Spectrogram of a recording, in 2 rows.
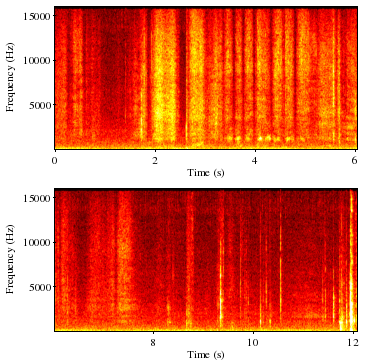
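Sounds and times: hands rubbing fabric on cardboard: 0:01.6 - 0:06.2.

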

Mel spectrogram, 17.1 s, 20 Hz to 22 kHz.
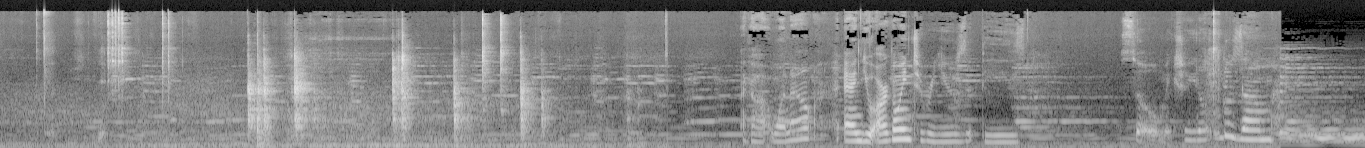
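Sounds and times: background music: 0:00.5 - 0:17.0
socket wrench clinking on metal: 0:01.2 - 0:02.2, 0:04.9 - 0:06.9.

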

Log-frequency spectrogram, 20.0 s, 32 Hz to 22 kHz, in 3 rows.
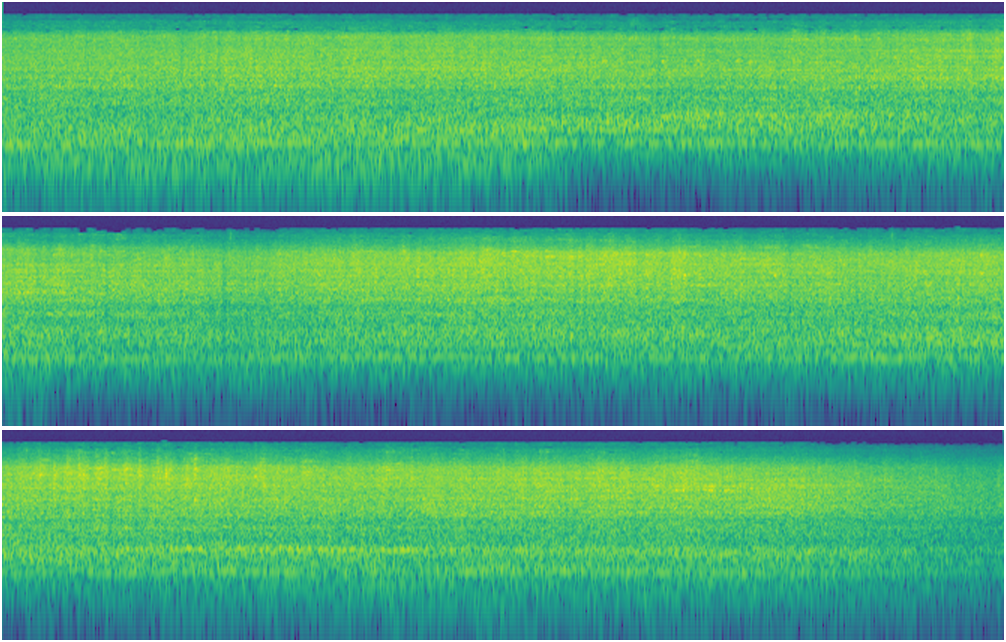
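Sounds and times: freight train rolling past: 0:00.0 - 0:20.0.

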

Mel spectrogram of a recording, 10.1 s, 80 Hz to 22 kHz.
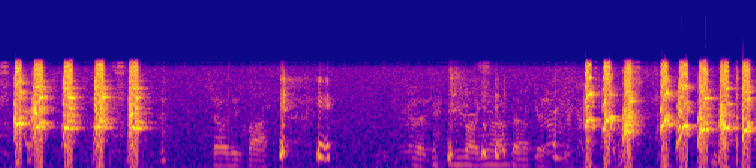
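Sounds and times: puppy barking: 0:00.2 - 0:02.2, 0:07.8 - 0:10.0.

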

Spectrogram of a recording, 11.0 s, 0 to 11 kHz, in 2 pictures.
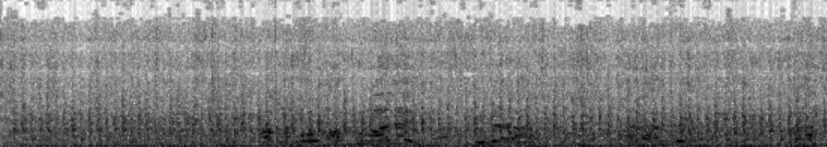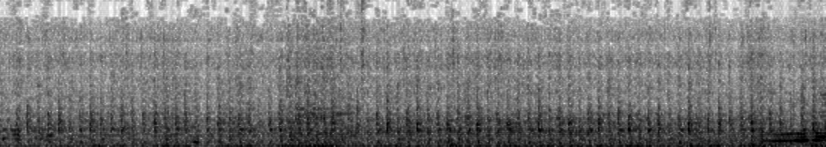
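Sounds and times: tractor diesel engine running: 0:00.0 - 0:11.0.

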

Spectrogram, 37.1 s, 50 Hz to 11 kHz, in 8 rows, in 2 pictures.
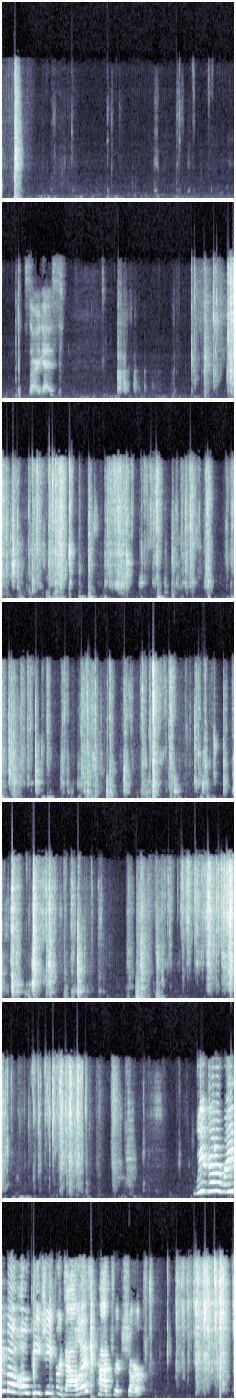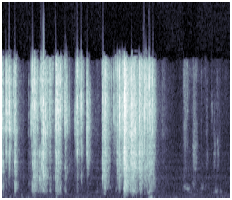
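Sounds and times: plastic wrapping crinkling and tearing: 0:08.4 - 0:20.6, 0:21.3 - 0:25.8, 0:30.7 - 0:35.6.

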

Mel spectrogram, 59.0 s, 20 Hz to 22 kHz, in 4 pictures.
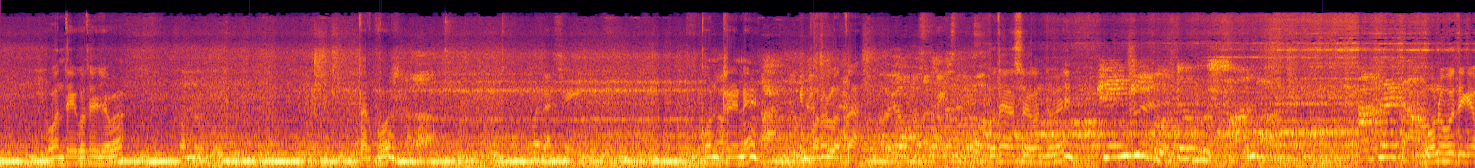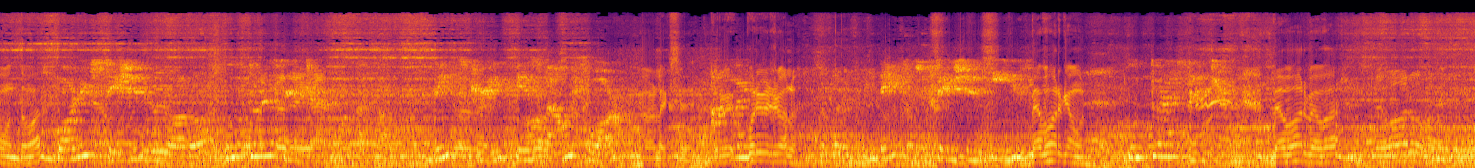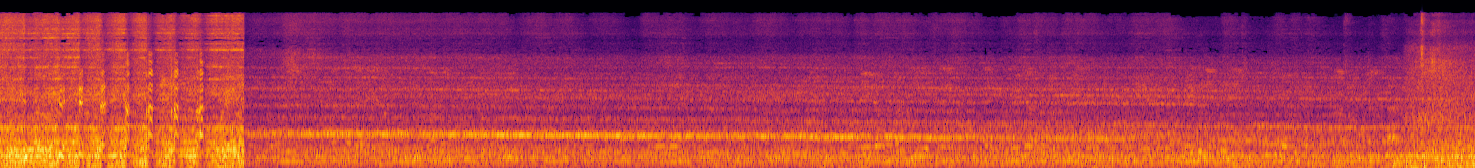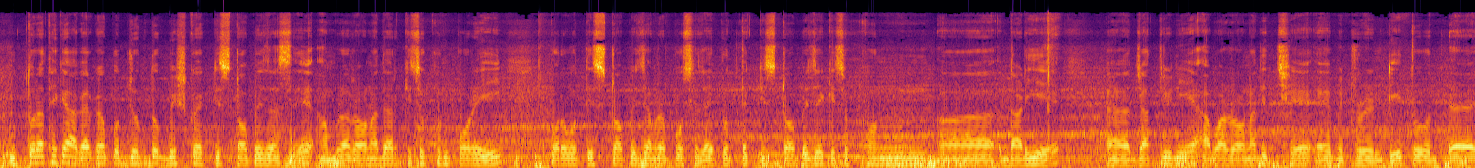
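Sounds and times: low rumbling noise: 0:00.0 - 0:16.0, 0:43.1 - 0:59.0
steady background noise: 0:00.0 - 0:59.0
train carriage hum: 0:00.0 - 0:59.0.

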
